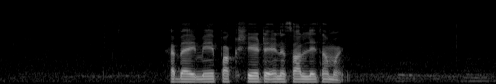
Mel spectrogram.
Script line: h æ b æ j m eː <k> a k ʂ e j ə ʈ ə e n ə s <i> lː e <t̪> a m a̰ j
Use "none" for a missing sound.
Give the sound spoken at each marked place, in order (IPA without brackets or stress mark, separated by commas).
p, a, t̪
